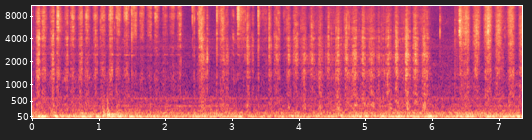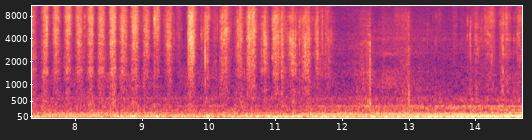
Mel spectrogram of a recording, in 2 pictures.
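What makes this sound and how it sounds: Long orange acrylic nails scratch the top and side of a large white solid wax pillar candle. Quick, uneven scratching strokes make a steady bright rasping texture over a constant low rumble, holding a fairly even loudness throughout.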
